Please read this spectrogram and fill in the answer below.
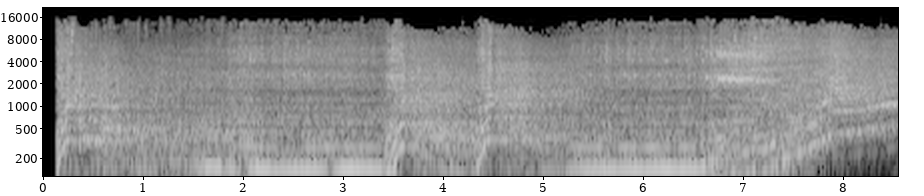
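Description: Sports car engine sound effect in a produced logo sting: the engine runs at high revs with shifts in pitch, two sharp rising whooshes, and a rising siren-like wail near the end.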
